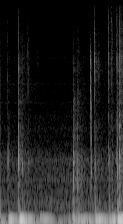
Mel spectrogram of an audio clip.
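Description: Fingers type on a computer keyboard in short bursts of clicky keystrokes, close and moderately loud, with a brief pause between groups of presses and a low hum underneath.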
